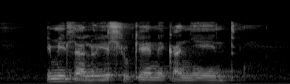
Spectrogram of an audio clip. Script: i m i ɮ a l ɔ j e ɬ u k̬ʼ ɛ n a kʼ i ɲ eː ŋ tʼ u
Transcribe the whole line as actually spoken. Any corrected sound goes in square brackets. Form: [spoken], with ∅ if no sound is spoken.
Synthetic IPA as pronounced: i m i ɮ a l ɔ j e ɬ u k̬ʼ ɛ n [ɛ] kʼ [a] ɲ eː [n] tʼ u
